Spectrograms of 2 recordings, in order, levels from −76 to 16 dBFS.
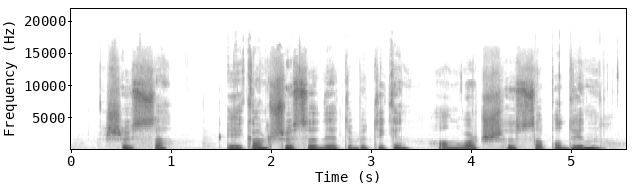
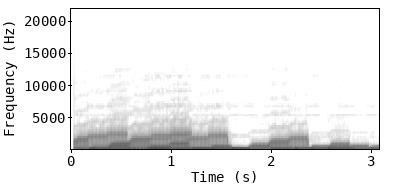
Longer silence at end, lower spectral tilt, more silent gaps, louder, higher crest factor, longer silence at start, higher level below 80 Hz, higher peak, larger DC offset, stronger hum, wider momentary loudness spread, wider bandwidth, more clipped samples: first, 0.2 s vs 0 s; second, -4 dB/octave vs -9.5 dB/octave; neither; second, -24 LUFS vs -19 LUFS; about the same, 16 dB vs 14 dB; first, 0.35 s vs 0 s; second, -60 dBFS vs -20 dBFS; second, -8 dBFS vs -4 dBFS; neither; neither; first, 9 LU vs 4 LU; first, 17.5 kHz vs 4.7 kHz; neither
